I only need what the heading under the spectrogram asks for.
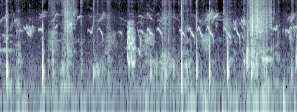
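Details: Feeding grey francolin chicks calling with clear, short rising peeps in loose series, alongside sharp tapping clicks and bursts of broad hissing rustle.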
